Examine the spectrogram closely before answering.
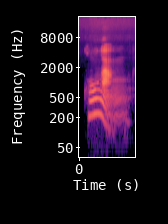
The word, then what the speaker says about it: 공항: 공항, 공항. And I still pronounce this because this is a final consonant, right?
